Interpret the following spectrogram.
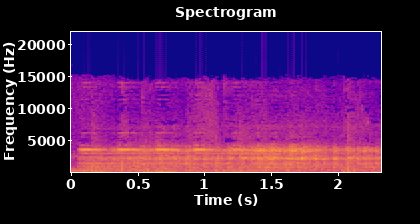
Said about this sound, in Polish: Pociąg.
